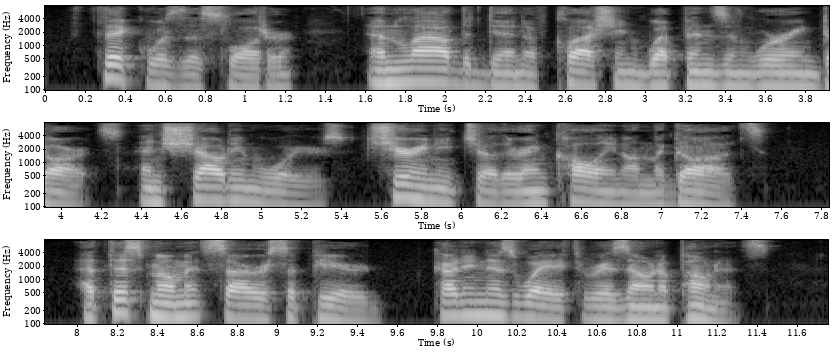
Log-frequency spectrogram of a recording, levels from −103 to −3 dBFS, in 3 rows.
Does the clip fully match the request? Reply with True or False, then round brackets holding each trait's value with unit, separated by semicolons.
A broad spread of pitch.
False (3.7 semitones)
